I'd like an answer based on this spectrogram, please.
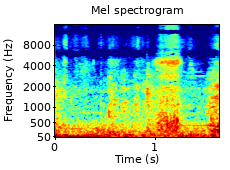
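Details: A playful Rottweiler hunting indoors for his ball breathes in soft, rapid panting bursts, low and breathy, with a low room hum and a voice asking in Bengali whether he has found the ball.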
